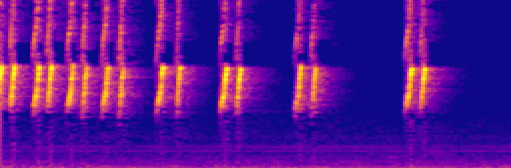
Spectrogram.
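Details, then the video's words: Clear Kinoi song for songbird training: rapid doubled high chips in quick succession, then slower paired notes spaced about half a second apart, all sharp and bright. "TEMBAKAN PANJANG, SUARA JERNIH BURUNG KINOI"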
